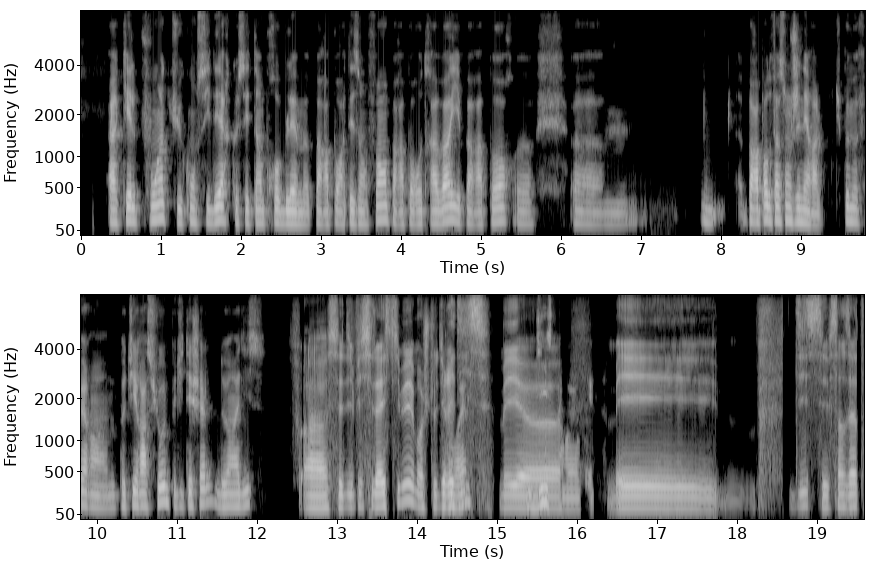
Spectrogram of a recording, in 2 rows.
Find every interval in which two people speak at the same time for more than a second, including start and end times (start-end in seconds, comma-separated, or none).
none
